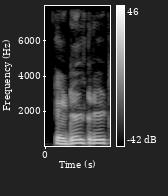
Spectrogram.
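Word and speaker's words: adulterate: और आखिरी में टी ई, यहाँ पे ई का उच्चारण करना नहीं। कहने का मतलब अगर आपको इंग्लिश की किसी भी मीनिंग के आखिर में ई लिखा मिले तो आपको ई का उच्चारण नहीं करना होता। तो मीनिंग बनी हमारी एडल्ट रेट, एडल्ट रेट।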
